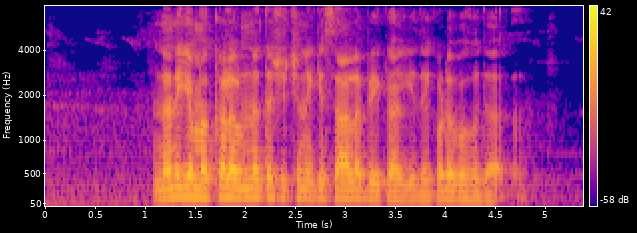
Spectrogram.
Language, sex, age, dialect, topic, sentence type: Kannada, male, 56-60, Coastal/Dakshin, banking, question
